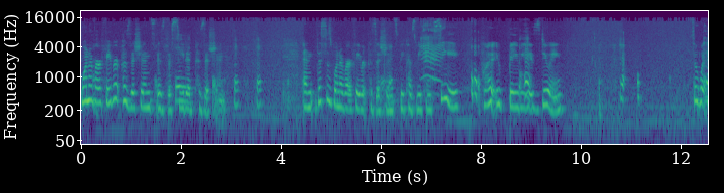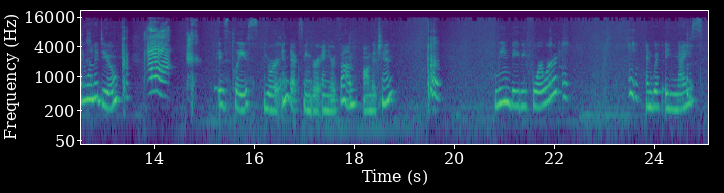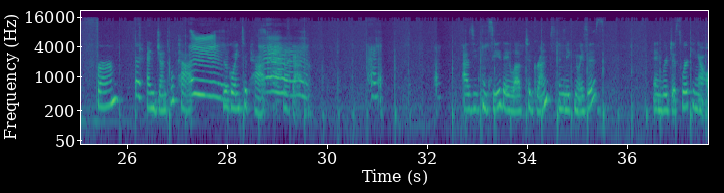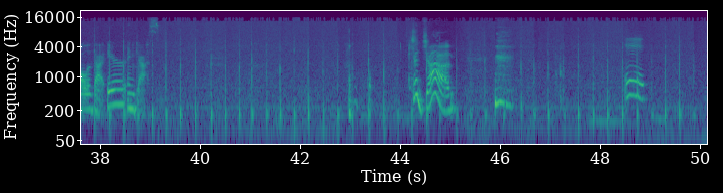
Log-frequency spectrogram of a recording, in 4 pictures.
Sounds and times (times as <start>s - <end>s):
Speech: 0.0s - 3.0s, 4.4s - 9.7s, 12.2s - 13.4s, 15.2s - 18.9s, 20.8s - 22.3s, 23.8s - 29.7s, 32.7s - 35.6s, 36.5s - 39.2s, 44.2s - 45.2s.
